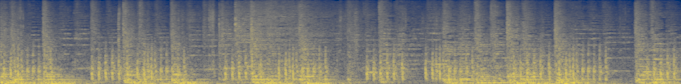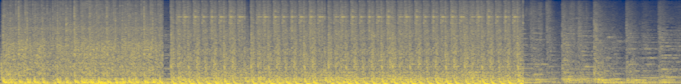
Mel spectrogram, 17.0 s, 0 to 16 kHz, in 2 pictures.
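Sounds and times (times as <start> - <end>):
background music: 0.0 - 17.0
rapid automatic gunfire: 5.4 - 15.1.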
